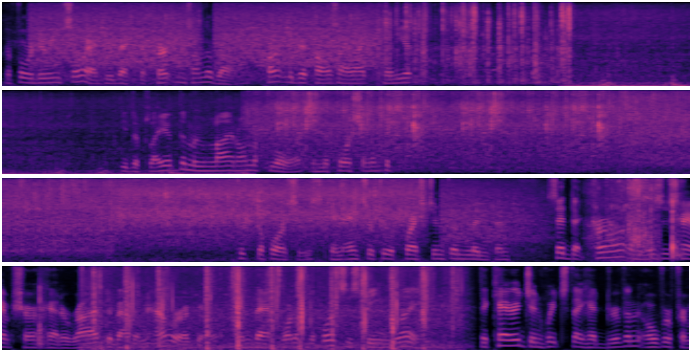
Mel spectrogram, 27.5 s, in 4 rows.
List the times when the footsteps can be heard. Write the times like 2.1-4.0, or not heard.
19.6-25.4.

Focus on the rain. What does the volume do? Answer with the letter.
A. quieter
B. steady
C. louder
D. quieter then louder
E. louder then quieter
B.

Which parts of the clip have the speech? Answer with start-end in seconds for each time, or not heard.
0.0-4.1, 8.1-10.8, 16.1-27.4.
